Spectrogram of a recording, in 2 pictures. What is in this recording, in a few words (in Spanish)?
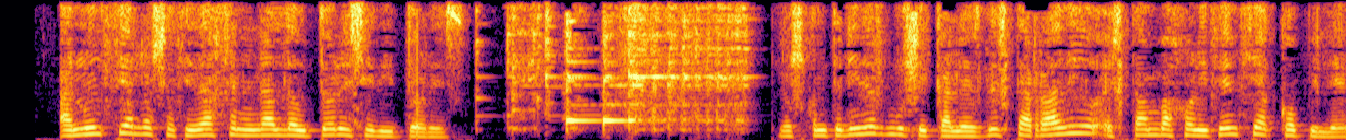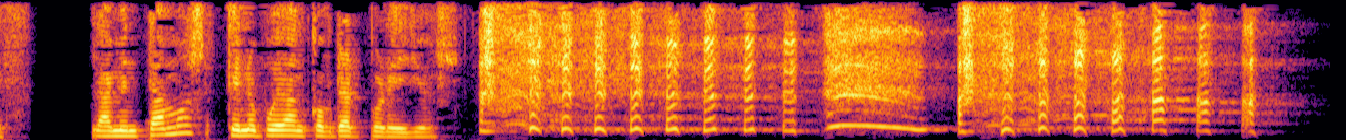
anuncio mujer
